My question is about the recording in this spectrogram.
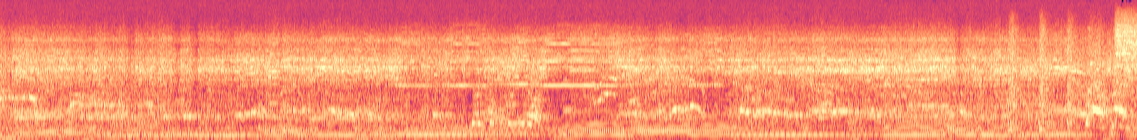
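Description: Live heavy rock band playing: electric guitar and bass holding long, loud chords, with wavering higher lines over them.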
